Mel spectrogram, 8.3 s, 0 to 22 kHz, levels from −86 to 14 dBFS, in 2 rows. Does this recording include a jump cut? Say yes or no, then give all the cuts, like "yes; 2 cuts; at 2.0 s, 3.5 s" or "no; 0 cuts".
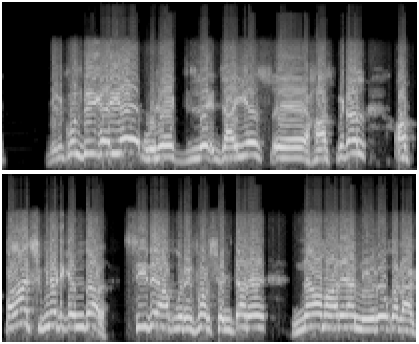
yes; 1 cut; at 1.8 s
